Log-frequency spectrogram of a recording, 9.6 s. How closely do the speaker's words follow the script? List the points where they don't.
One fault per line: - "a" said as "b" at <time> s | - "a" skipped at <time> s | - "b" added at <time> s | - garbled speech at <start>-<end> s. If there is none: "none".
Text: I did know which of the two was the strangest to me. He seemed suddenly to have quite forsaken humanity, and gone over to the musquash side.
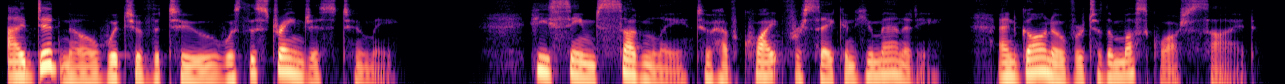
none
